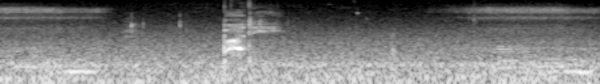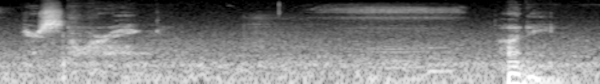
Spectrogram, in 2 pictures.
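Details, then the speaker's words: Sleeping cat snoring very loudly, with music paused so the snoring can be heard. "honey honey you're snoring sweetheart okay but you i know you're tired you're snoring real loud honey honey"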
